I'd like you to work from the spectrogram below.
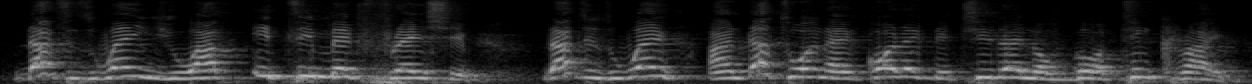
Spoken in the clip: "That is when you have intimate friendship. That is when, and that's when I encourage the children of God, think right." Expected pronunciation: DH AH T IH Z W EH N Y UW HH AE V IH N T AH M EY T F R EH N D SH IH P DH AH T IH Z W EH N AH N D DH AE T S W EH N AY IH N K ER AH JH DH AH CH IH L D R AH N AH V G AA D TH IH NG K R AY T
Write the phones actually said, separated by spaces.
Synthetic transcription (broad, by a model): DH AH T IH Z W EH N Y UW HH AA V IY T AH M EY T F R EH N D SH IH P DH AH T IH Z W EH N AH N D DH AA T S W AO N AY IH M K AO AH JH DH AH CH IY L D R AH N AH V G AA D T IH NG K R AY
